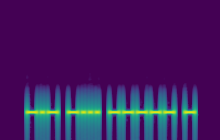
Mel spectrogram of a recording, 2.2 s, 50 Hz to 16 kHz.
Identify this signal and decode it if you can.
Morse code, heard as a keyed tone, about 34 wpm, 700 Hz. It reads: KB0T
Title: USA Call Signs Repeated 3x 35wpm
